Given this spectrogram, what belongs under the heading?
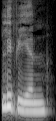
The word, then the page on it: libyan: British English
